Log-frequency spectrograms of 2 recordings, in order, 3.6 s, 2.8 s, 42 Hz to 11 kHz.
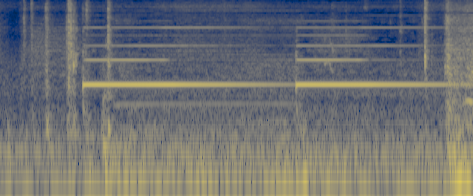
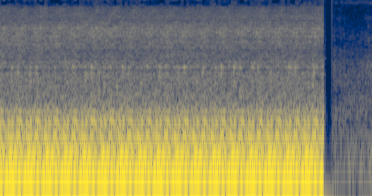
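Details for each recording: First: BMW E36 started for the first time in two years, mass airflow sensor unplugged: cranks a few seconds, catches, uneven loping idle with stumbling beat. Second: BMW E36 started for the first time in two years, after plugging in a previously disconnected ignition coil: even, regular low pulses at idle with no skips or stumbles before shutoff; all cylinders firing cleanly, normal idle.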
